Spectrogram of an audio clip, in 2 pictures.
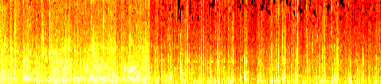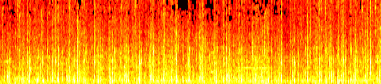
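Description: Suitcase wheels rattle and clatter over a hard tiled floor.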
